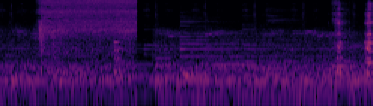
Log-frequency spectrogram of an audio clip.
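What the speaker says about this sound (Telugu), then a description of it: "ఈ ప్రెషర్ అంతా పోయిన తర్వాత మూత తీసి చూద్దాం." A pressure cooker holding egg biryani releases its steam after three whistles, a loud, sharp jet of hiss that cuts off abruptly, followed by softer kitchen sounds and a couple of brief final bursts.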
